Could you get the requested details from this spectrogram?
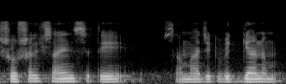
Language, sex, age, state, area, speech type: Sanskrit, male, 18-30, Haryana, urban, spontaneous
